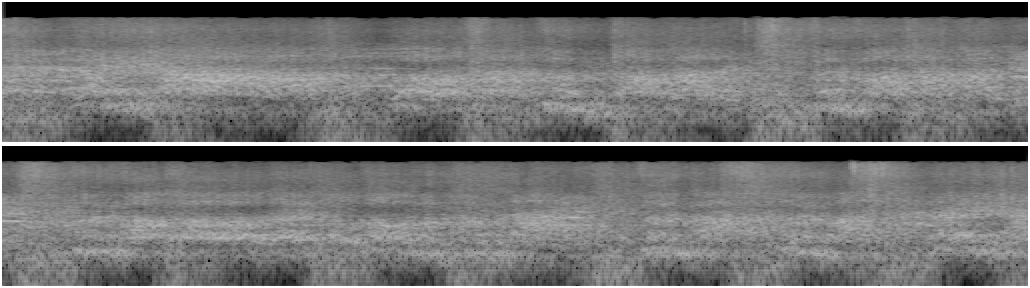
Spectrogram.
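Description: A large group of schoolboys performing a haka: many voices shouting the chant in unison over a steady beat of stamping and body slaps.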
